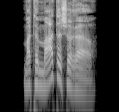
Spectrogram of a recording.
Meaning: inflection of mathematisch: 1. strong/mixed nominative masculine singular comparative degree 2. strong genitive/dative feminine singular comparative degree 3. strong genitive plural comparative degree
- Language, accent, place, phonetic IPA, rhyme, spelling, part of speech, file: German, Germany, Berlin, [mateˈmaːtɪʃəʁɐ], -aːtɪʃəʁɐ, mathematischerer, adjective, De-mathematischerer.ogg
